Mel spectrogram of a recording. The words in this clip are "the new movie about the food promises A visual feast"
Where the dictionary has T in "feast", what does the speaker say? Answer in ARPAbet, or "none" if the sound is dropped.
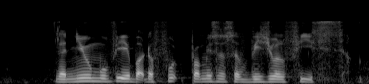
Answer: none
